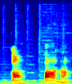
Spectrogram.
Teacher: So the prosodic accent is going to be on the second to the last, so it'll be on that pa.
